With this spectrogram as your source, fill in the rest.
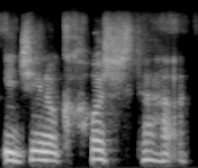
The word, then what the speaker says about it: Eugenio Costa: My father, Eugenio Costa, that's the correct Portuguese pronunciation of my name, was a journalist on Madeira and a very popular journalist with a loyal following.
